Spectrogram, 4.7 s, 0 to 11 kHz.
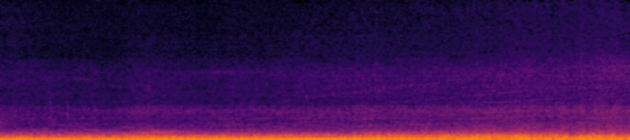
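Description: A 2018 Honda Goldwing motorcycle engine on light throttle, giving a loud, smooth, continuous low rumble that rises gently in pitch, heard close with no voices.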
